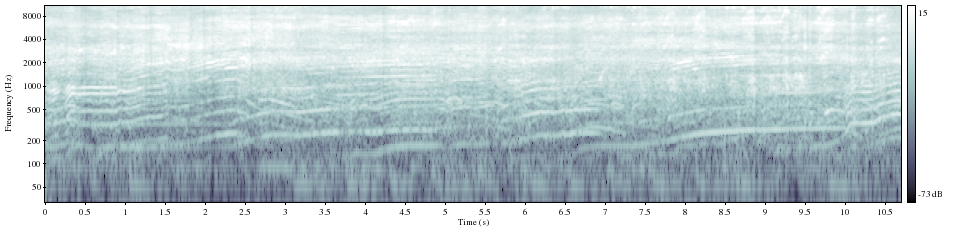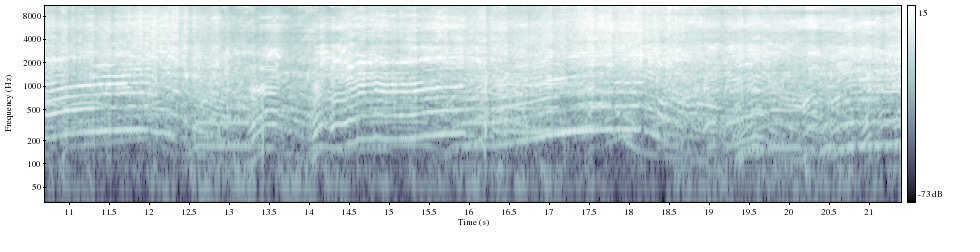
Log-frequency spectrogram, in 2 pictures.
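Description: Brushless electric motor of a 1/5-scale RC buggy running on a 6S battery, its whine rising and falling over and over as it speeds up and slows down. A steady low hum runs underneath.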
